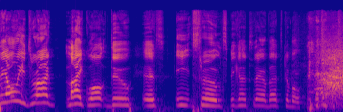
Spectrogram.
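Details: Adult male speaker; dysarthria (cerebral palsy).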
